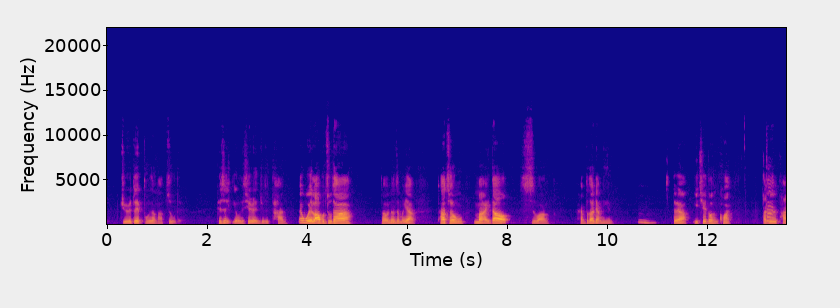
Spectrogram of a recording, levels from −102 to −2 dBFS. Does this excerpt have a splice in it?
yes; 1 cut; at 3.7 s

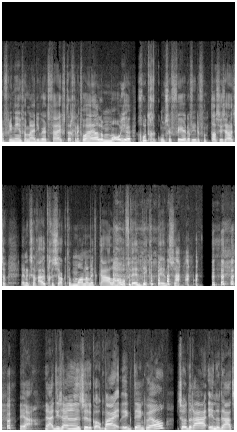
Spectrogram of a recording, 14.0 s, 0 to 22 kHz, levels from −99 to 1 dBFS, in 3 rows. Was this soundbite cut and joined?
yes; 6 cuts; at 1.6 s, 2.6 s, 3.8 s, 5.4 s, 11.6 s, 12.7 s

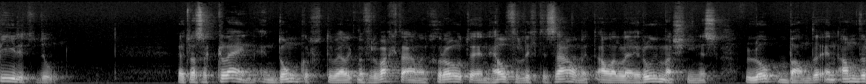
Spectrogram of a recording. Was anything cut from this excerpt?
no; 0 cuts

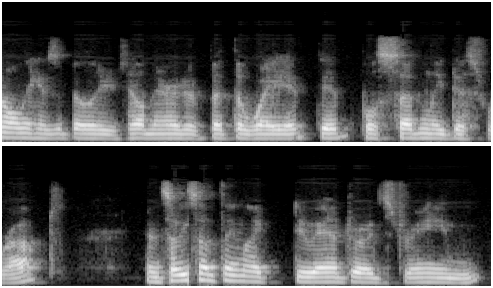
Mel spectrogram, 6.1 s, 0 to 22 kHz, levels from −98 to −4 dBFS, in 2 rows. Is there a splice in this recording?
yes; 1 cut; at 4.2 s

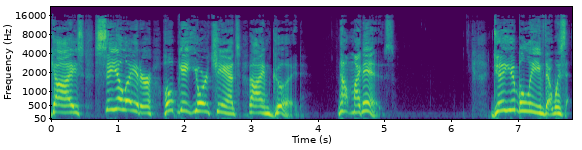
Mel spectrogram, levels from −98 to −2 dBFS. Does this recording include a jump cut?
yes; 4 cuts; at 1.9 s, 3.0 s, 4.1 s, 4.7 s

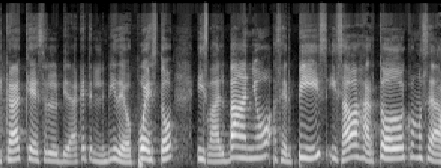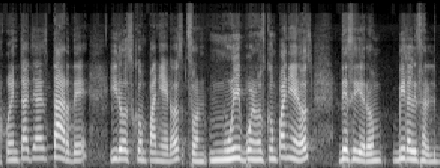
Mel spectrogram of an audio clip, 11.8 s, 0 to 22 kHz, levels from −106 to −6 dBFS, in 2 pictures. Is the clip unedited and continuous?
no; 5 cuts; at 2.8 s, 3.7 s, 4.6 s, 6.5 s, 8.4 s

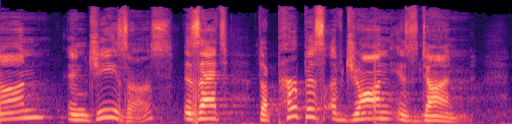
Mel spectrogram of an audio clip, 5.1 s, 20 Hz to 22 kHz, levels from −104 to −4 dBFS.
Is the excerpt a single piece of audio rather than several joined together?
no; 1 cut; at 1.8 s

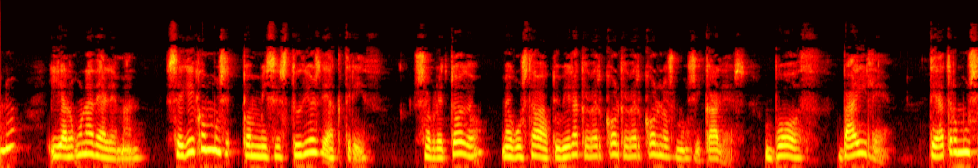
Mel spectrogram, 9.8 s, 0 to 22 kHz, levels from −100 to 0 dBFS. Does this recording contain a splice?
yes; 4 cuts; at 1.6 s, 5.5 s, 6.2 s, 7.6 s

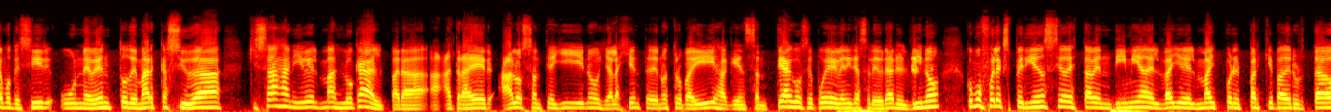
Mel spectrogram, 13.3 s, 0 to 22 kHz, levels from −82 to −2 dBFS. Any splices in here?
no; 0 cuts

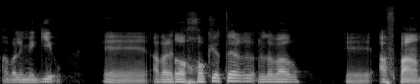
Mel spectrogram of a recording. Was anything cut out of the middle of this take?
yes; 2 cuts; at 1.8 s, 2.6 s

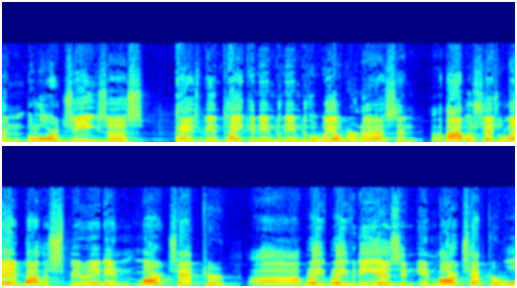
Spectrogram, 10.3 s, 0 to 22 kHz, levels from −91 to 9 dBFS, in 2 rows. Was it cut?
yes; 7 cuts; at 1.7 s, 2.8 s, 4.2 s, 4.9 s, 7.5 s, 8.4 s, 9.3 s

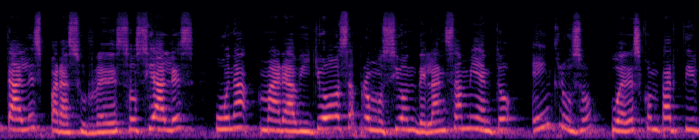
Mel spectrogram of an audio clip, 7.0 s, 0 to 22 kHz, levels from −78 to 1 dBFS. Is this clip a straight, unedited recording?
no; 1 cut; at 2.0 s

